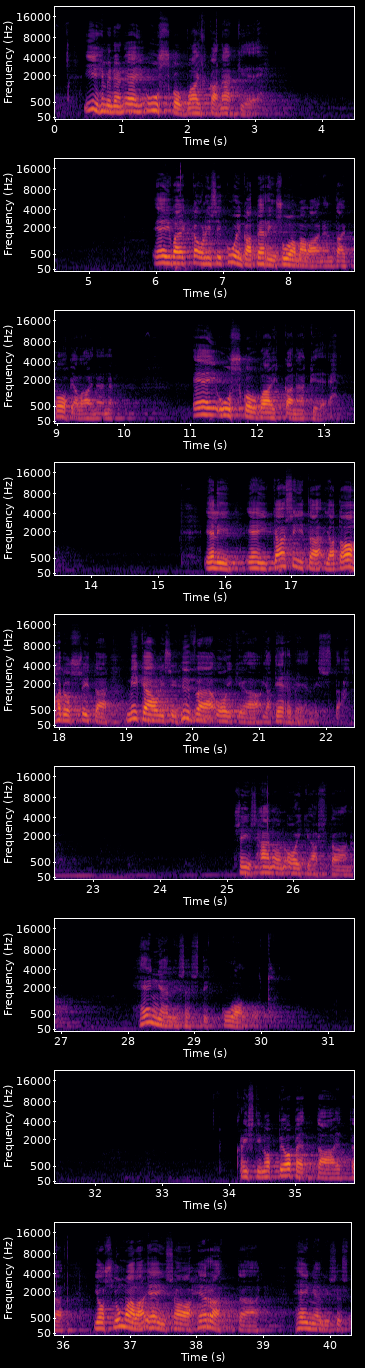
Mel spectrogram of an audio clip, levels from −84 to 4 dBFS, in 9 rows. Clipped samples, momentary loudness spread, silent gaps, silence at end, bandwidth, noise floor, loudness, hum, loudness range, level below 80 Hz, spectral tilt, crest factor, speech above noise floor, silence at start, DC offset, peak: under 0.1%; 17 LU; none; 0 s; 17 kHz; -73 dBFS; -30 LUFS; none; 13 LU; -72 dBFS; -6 dB/octave; 20 dB; 43 dB; 0.15 s; under 0.1%; -12 dBFS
